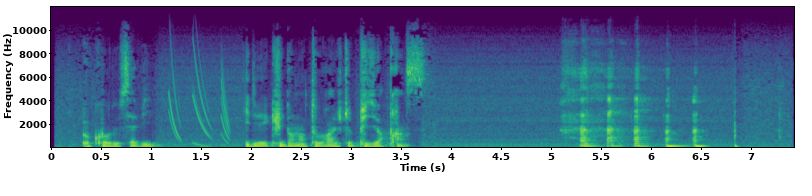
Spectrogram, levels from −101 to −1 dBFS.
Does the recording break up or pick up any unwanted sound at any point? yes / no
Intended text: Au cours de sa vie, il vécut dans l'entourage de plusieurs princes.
yes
